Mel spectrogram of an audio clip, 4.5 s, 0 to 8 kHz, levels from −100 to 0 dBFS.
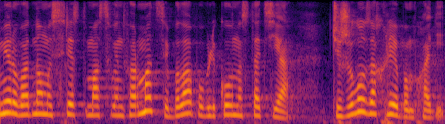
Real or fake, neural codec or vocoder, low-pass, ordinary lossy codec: real; none; none; none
